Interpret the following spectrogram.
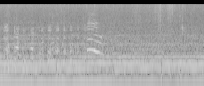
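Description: Motorboat engine running steadily at cruising speed, a constant hum under the wash of the wake. A voice calls out briefly with a high, falling pitch about two seconds in.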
